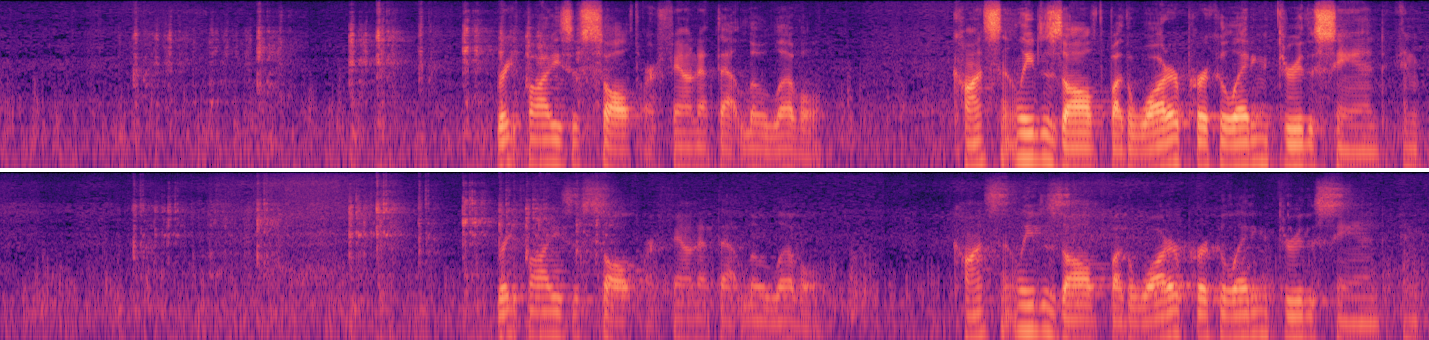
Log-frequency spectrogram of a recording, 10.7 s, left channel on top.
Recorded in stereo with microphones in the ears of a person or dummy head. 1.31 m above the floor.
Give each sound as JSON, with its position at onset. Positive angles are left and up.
{"t": 0.9, "sound": "typing on a keyboard", "side_deg": -15, "distance_m": 4.5}
{"t": 3.7, "sound": "a man speaking", "side_deg": 75, "distance_m": 0.7}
